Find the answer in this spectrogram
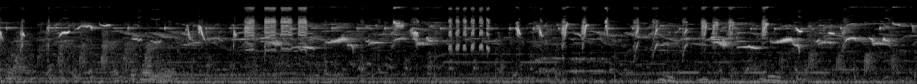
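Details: Konin in full, vigorous song with belalang emas phrases worked in: a dense run of high, thin chirps, fast rattling trills and slurred whistles, almost unbroken for nine seconds, with a faint background voice.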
